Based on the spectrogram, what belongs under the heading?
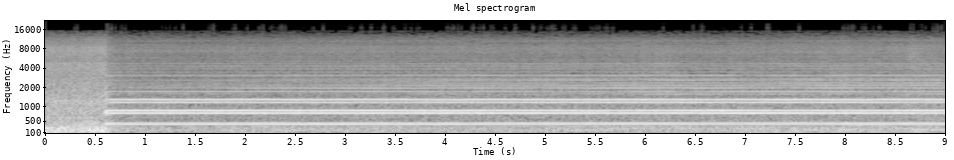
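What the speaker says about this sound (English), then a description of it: "you can sound the horn real quick to come around a blind spot" A duck tour amphibious boat sounds its horn on the Charles River: one long, loud, steady harmonic blast that starts after a brief moment of engine and water noise and holds unbroken to the end.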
